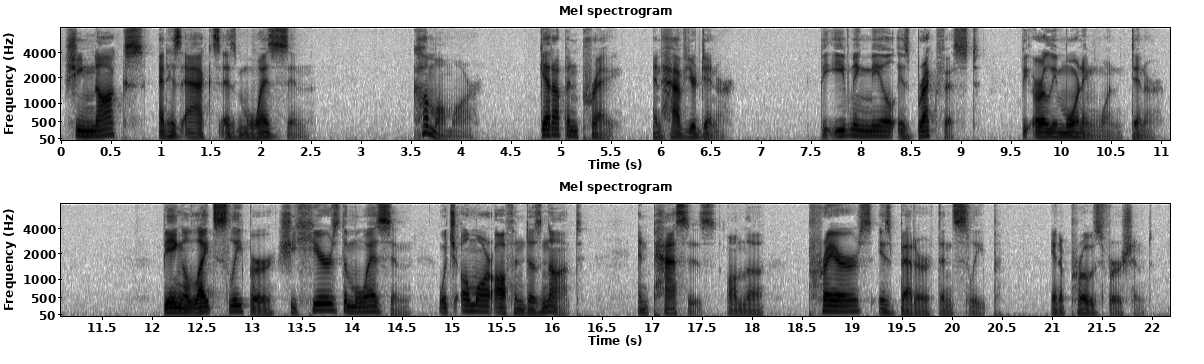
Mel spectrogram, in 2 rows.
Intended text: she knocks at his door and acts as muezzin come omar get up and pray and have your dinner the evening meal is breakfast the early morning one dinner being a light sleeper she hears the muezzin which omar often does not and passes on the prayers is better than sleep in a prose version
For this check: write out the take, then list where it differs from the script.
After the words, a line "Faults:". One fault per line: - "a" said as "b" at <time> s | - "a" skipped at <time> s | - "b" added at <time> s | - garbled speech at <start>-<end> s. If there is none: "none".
she knocks at his acts as muezzin come omar get up and pray and have your dinner the evening meal is breakfast the early morning one dinner being a light sleeper she hears the muezzin which omar often does not and passes on the prayers is better than sleep in a prose version
Faults:
- "door and" skipped at 1.2 s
